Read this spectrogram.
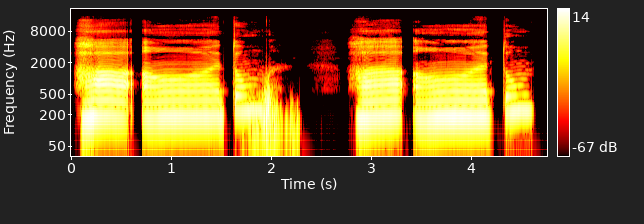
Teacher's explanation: نون کی آواز کو چھپایا جائے گا، اسی کو اخفا کہتے ہیں۔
